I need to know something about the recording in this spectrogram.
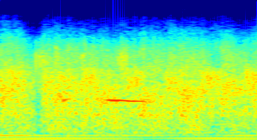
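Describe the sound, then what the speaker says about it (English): Applause from a courtroom audience following life sentences handed down, a steady diffuse patter of many hands heard at a distance, fairly even throughout with a faint low hum underneath. "Them motherfuckers in there giving a round of applause"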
